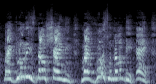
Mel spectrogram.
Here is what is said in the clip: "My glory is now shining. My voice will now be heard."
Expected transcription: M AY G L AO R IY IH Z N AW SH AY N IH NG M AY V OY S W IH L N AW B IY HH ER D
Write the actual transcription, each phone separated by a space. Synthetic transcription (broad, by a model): M AY G L AO R IY IH Z N AW SH AY N IH NG M AY V OY S W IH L N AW B IY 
